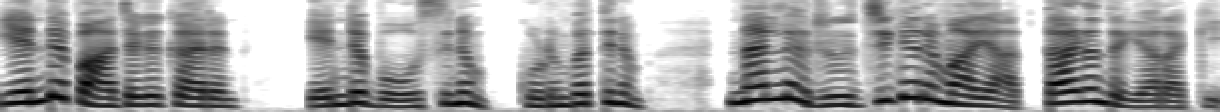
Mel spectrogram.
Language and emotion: Malayalam, happy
